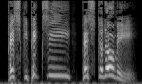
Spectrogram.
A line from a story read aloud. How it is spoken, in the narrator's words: bellowed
